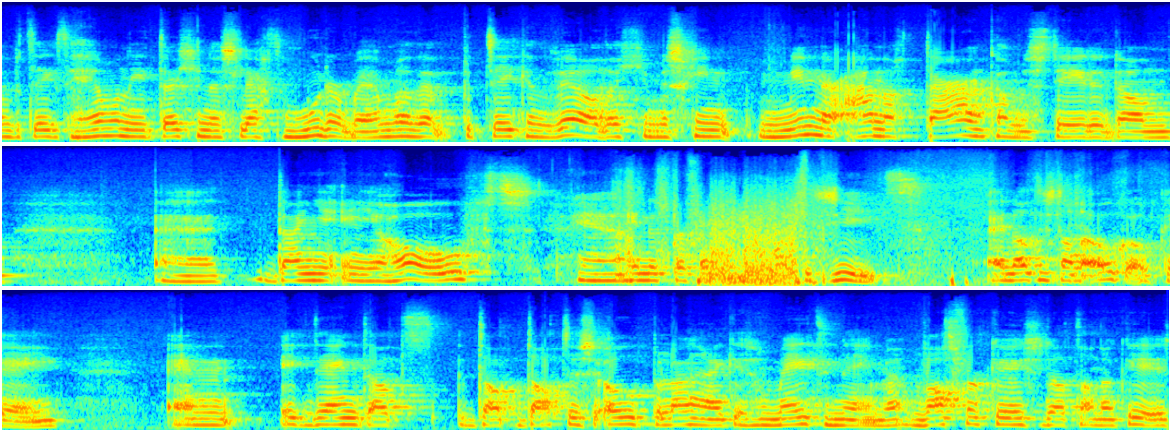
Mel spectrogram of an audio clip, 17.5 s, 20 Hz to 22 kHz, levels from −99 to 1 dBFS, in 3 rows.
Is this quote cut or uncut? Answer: uncut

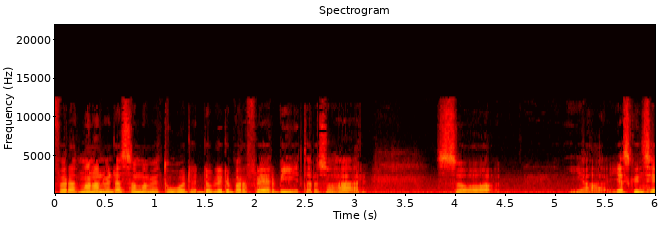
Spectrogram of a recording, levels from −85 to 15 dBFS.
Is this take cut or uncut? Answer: uncut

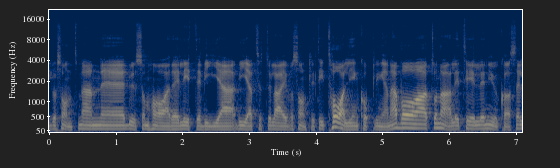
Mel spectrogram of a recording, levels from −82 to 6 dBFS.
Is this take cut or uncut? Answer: uncut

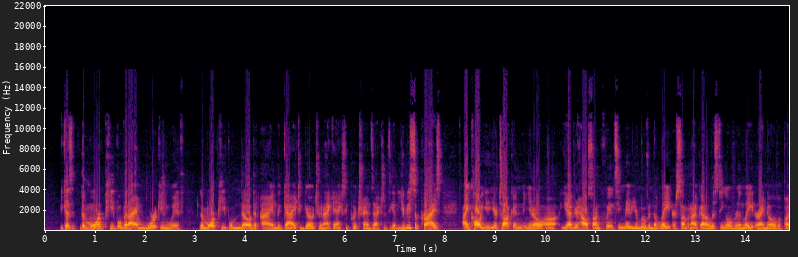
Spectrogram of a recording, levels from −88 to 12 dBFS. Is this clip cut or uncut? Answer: uncut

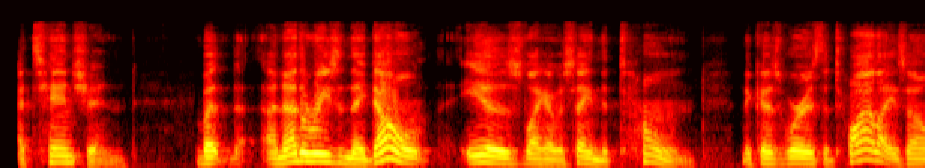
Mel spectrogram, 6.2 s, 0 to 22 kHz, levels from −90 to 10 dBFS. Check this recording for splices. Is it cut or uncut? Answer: uncut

